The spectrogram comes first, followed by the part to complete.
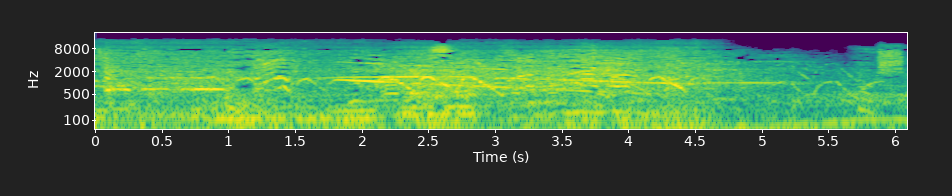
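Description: Film car-chase sound effects: vehicle engines running under many overlapping high squeals that rise and fall in pitch, fading toward the end.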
